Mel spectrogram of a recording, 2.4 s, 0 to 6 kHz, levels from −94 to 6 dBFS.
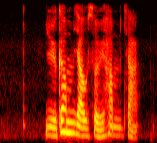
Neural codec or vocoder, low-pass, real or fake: none; 5.4 kHz; real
